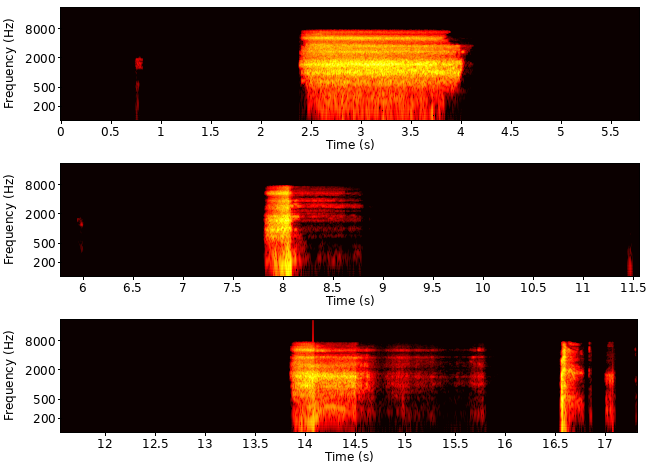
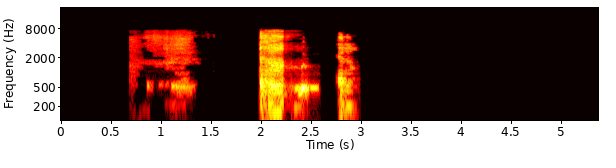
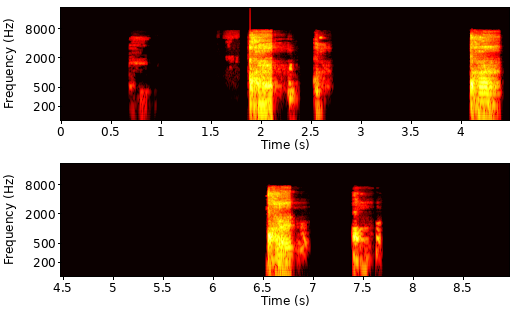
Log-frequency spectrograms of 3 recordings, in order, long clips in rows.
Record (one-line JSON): {"exhalation_length": "17.3 s", "exhalation_amplitude": 26485, "exhalation_signal_mean_std_ratio": 0.3, "cough_length": "5.4 s", "cough_amplitude": 28988, "cough_signal_mean_std_ratio": 0.26, "three_cough_length": "9.0 s", "three_cough_amplitude": 32768, "three_cough_signal_mean_std_ratio": 0.24, "survey_phase": "beta (2021-08-13 to 2022-03-07)", "age": "18-44", "gender": "Female", "wearing_mask": "No", "symptom_cough_any": true, "symptom_runny_or_blocked_nose": true, "symptom_sore_throat": true, "symptom_fatigue": true, "symptom_headache": true, "symptom_change_to_sense_of_smell_or_taste": true, "symptom_other": true, "symptom_onset": "4 days", "smoker_status": "Never smoked", "respiratory_condition_asthma": false, "respiratory_condition_other": false, "recruitment_source": "Test and Trace", "submission_delay": "2 days", "covid_test_result": "Positive", "covid_test_method": "RT-qPCR", "covid_ct_value": 22.3, "covid_ct_gene": "ORF1ab gene", "covid_ct_mean": 22.5, "covid_viral_load": "41000 copies/ml", "covid_viral_load_category": "Low viral load (10K-1M copies/ml)"}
